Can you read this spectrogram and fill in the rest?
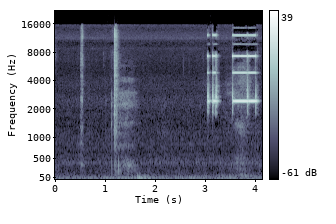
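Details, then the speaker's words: Faulty EPS (electric power steering) module causing hard steering: N-type MOSFET tested, probe clicks then a steady meter beep between gate and source, indicating the MOSFET is shorted. "और अगर मैं इसे gate के दूसरी तरफ रख दूं , तब भी यह बीप की आवाज करता है। यानी कि इसमें शॉर्ट सर्किट हुआ है।"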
